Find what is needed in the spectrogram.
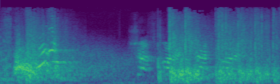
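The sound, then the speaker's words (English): Gunfire breaks out during a tense armed confrontation in which law enforcement agents try to get people onto the ground. Several sharp, loud bursts of shots mix with shouting voices in a short, chaotic burst of noise. “Shots fired. Everyone is shooting.”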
